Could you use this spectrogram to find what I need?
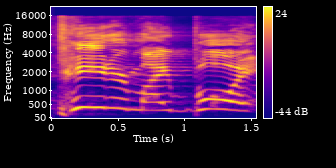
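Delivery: put-on the old dog calls to his boy at full voice. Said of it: "He says".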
